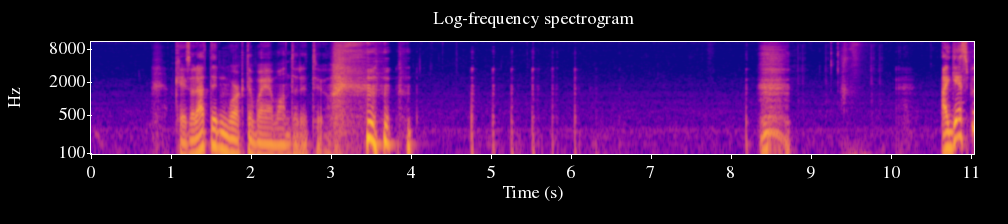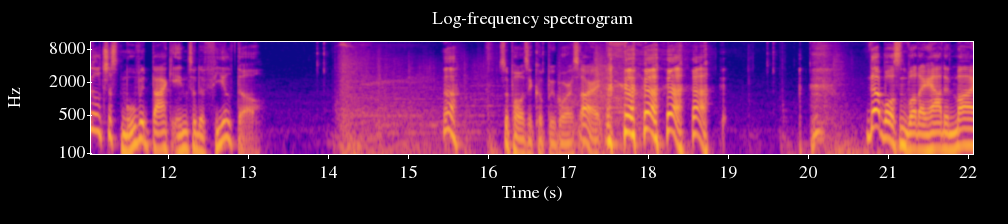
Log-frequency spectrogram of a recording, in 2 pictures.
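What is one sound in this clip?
A young man talks with animation into a close microphone, pausing now and then.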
